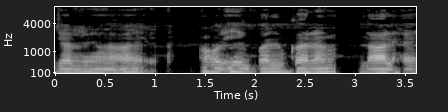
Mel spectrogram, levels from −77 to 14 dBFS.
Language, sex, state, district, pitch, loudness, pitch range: Hindi, male, Bihar, Kishanganj, 110 Hz, -19 LUFS, 105-115 Hz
